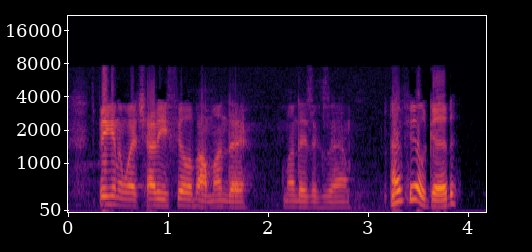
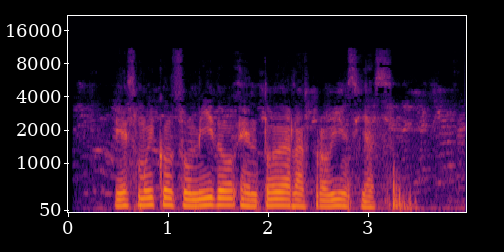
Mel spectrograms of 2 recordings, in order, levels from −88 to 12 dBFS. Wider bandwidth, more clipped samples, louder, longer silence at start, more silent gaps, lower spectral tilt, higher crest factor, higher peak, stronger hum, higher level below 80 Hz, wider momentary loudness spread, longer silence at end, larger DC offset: second, 8 kHz vs 9.6 kHz; neither; second, -25 LUFS vs -19 LUFS; second, 0.05 s vs 0.3 s; neither; second, -4.5 dB/octave vs -8.5 dB/octave; about the same, 16 dB vs 14 dB; second, -10 dBFS vs -4 dBFS; neither; second, -66 dBFS vs -46 dBFS; about the same, 14 LU vs 12 LU; first, 0.3 s vs 0 s; neither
